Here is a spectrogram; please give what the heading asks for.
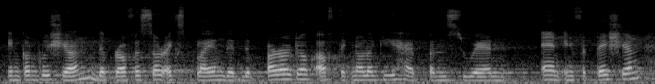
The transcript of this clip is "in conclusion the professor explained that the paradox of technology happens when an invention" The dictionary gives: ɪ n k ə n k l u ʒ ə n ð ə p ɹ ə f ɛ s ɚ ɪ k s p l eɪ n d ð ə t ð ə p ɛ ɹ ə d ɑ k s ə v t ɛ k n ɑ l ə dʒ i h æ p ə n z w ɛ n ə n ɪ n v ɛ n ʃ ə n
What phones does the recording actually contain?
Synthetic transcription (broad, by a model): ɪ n k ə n k l u ʃ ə n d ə p ɹ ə f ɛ s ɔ ɪ k s p l eɪ n d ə t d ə p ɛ ɹ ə d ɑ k ə f t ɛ k n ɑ l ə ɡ i h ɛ p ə n s w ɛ n ə n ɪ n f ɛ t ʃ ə n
